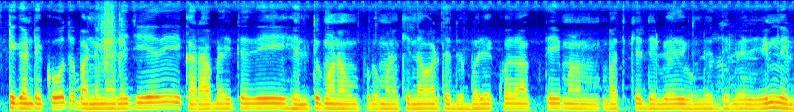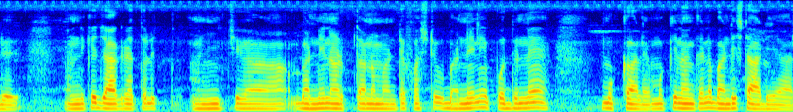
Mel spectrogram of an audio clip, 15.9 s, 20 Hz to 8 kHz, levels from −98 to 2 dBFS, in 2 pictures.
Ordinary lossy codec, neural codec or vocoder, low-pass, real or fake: none; none; none; real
